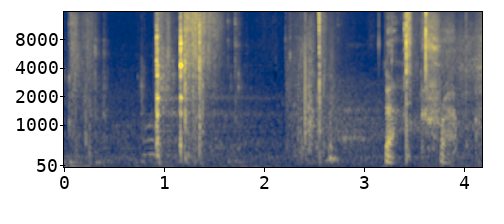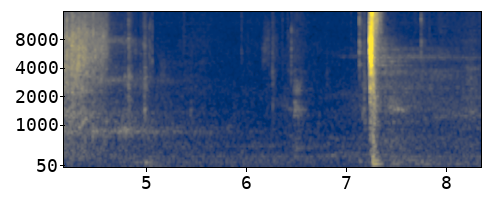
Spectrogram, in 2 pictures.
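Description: An axe strikes with sharp thuds.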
